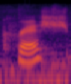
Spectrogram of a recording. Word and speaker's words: Krzych: So I am Allison Krisch, pronounced Krisch, but spelled K-R-Z-Y-C-H.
